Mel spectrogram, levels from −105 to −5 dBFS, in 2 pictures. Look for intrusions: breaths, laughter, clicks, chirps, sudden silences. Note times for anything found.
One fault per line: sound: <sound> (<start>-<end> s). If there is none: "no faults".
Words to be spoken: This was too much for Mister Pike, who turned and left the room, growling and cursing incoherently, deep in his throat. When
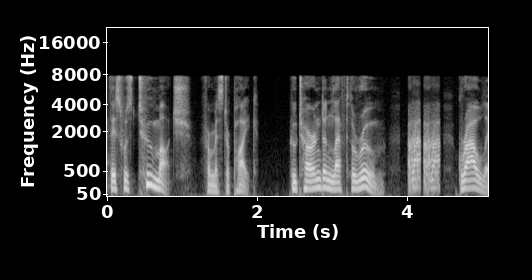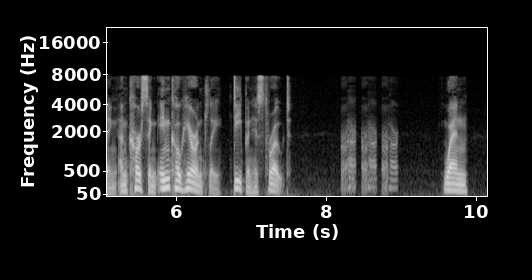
sound: laugh (4.0-4.5 s)
sound: laugh (8.2-9.0 s)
